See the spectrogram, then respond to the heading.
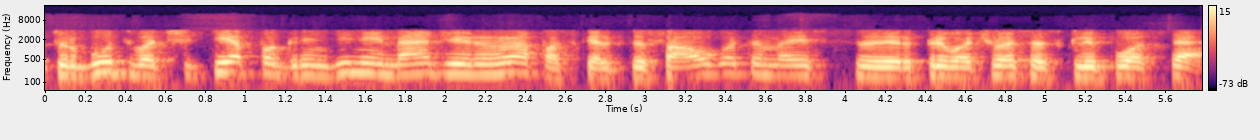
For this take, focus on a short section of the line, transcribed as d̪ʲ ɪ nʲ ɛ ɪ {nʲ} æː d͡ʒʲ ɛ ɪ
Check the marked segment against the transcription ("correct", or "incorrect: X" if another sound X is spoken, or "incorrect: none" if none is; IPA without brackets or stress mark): incorrect: mʲ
